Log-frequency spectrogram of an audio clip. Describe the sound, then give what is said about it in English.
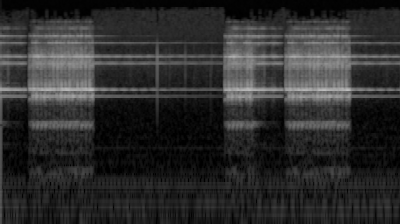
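A telephone bell rings loudly at the start of a song: one long ring, a pause, then a quick double ring, with a bright metallic trill and nobody speaking. “And I think that starting with the phone like is very, very purposeful.”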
